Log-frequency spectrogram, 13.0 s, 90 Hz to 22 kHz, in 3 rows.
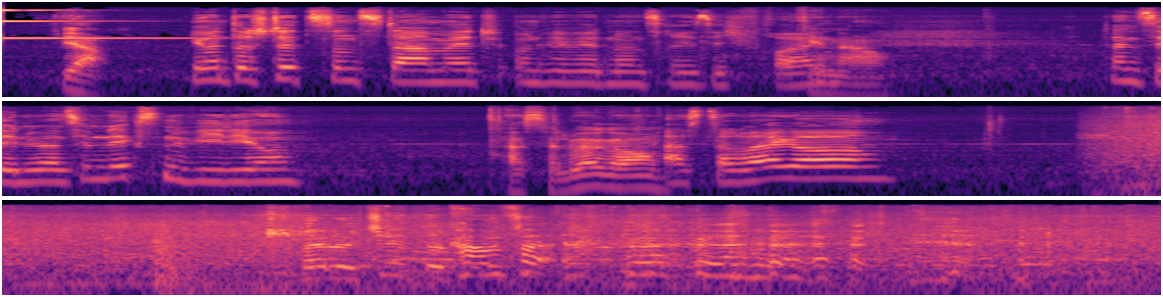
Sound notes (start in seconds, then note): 10.0 passer-by in Spanish; 10.7 laughter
